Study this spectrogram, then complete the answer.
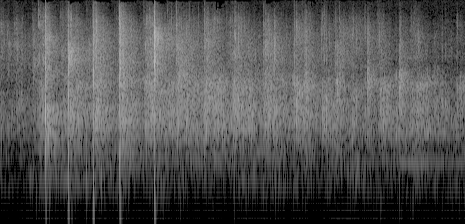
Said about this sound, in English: Clap those hands.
